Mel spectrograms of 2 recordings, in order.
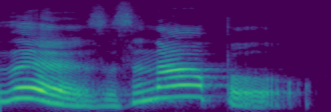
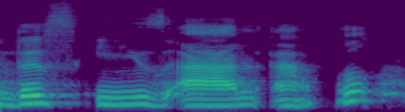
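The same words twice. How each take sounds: First: 'Is' and 'an' are reduced, 'this' and 'apple' stressed. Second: Every word is said in its full form. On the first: The speaker calls it right. "is and an with their respective weak forms" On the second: The speaker calls it wrong. "you don't say this is an apple"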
